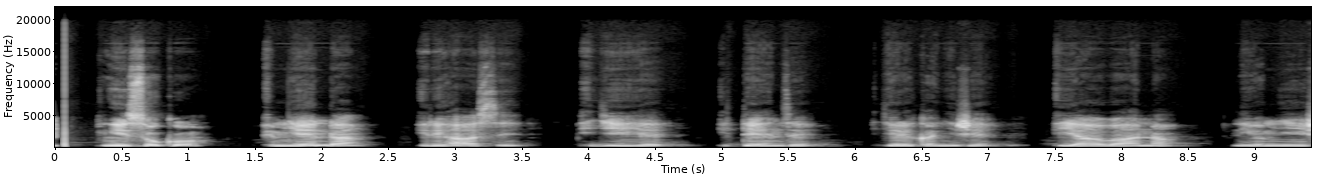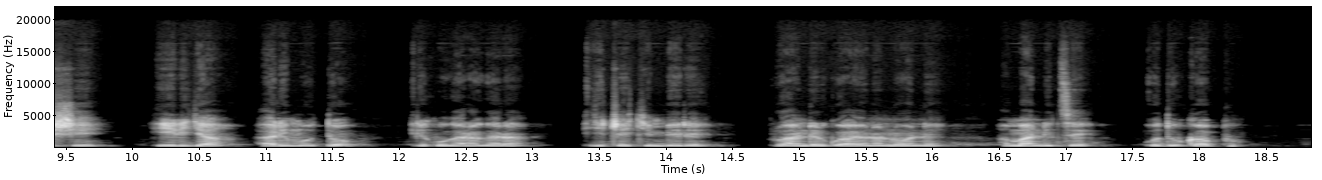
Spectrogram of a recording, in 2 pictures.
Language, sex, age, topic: Kinyarwanda, male, 25-35, finance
